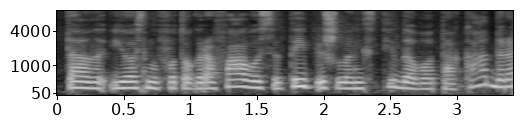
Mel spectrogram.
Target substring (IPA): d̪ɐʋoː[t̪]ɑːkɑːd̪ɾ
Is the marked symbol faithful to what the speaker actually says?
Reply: yes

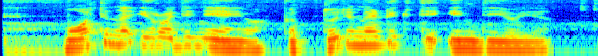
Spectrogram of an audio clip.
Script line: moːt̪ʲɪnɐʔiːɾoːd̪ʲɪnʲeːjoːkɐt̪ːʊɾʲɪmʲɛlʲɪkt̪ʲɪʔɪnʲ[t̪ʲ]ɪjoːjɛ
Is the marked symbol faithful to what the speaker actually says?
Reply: no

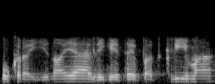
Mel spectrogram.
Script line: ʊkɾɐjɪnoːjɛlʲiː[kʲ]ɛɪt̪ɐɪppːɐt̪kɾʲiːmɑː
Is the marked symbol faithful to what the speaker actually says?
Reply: no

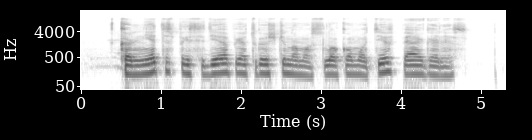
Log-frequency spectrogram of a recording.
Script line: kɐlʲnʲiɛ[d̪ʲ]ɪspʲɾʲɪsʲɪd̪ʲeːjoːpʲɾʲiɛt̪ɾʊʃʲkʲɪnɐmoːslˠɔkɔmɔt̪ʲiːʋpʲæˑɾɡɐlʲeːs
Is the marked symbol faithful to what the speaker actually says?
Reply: no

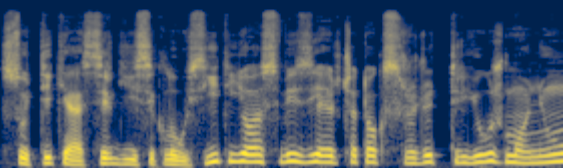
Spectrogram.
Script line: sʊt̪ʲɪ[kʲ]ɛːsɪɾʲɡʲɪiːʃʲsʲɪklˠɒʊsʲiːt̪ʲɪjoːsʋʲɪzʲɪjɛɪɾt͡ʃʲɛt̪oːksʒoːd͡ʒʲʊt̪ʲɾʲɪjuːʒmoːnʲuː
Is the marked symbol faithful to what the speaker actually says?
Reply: yes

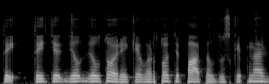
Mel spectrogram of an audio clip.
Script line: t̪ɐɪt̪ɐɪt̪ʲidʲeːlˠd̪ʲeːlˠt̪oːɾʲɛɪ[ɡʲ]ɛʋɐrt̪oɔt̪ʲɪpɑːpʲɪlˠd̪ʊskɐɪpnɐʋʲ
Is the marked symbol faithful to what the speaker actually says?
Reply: no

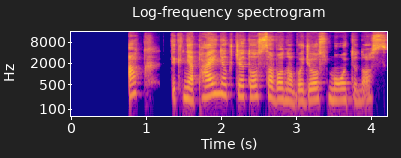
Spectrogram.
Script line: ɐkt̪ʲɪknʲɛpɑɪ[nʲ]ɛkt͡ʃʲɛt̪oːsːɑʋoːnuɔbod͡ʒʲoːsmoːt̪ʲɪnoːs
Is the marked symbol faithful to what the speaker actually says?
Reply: yes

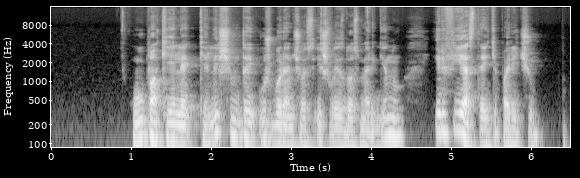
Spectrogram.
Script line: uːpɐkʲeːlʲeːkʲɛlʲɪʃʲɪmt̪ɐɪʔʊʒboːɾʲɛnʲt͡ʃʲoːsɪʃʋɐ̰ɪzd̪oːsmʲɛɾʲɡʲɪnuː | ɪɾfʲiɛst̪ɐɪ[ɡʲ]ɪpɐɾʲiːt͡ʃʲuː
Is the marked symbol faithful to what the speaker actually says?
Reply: no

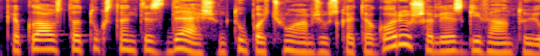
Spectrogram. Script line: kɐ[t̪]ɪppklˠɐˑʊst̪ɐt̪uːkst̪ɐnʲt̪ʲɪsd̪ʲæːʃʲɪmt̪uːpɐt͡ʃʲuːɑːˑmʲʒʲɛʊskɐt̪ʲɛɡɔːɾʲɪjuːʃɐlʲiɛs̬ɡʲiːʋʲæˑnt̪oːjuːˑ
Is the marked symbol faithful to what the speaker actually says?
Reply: no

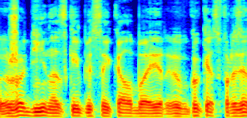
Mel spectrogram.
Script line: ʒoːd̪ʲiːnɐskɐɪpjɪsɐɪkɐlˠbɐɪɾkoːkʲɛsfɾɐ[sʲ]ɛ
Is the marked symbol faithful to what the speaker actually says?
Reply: no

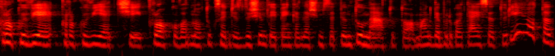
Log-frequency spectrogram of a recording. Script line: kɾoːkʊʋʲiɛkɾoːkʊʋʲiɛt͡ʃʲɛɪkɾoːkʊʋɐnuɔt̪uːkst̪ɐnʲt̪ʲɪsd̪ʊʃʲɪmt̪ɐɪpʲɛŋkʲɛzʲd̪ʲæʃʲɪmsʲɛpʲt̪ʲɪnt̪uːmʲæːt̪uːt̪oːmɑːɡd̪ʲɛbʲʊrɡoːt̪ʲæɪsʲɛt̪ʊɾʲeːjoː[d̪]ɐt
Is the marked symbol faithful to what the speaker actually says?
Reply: no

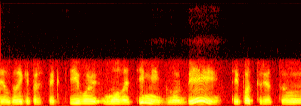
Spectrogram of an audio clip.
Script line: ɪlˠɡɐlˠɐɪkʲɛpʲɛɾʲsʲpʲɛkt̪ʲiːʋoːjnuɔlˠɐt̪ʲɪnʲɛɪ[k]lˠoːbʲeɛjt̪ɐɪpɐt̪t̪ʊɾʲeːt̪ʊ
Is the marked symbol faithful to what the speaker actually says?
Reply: no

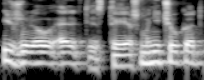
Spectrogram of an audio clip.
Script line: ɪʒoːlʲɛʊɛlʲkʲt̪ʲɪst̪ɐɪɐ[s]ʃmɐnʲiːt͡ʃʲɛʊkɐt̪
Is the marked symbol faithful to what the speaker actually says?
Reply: no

